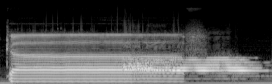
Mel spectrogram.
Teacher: জিহ্বার গোড়া হইতে একটু আগে বাড়াইয়া তার বরাবর উপরের তালুর সঙ্গে লাগাইয়া উচ্চারিত হয়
